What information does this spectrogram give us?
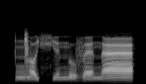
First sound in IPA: ŋ͡ǀ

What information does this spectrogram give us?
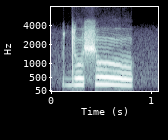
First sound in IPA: d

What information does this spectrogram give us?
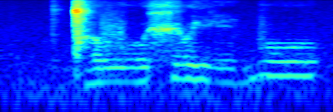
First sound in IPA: ɡ͡ǀ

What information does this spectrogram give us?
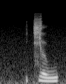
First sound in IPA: t͡ɕ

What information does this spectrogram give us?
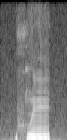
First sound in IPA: xʷ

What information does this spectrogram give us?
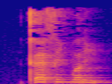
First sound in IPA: kʼ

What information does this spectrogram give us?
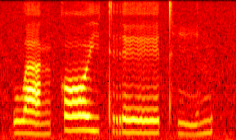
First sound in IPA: w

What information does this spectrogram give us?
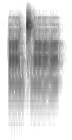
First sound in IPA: ã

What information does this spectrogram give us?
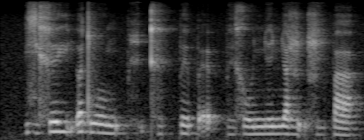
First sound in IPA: zʲ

